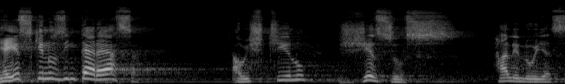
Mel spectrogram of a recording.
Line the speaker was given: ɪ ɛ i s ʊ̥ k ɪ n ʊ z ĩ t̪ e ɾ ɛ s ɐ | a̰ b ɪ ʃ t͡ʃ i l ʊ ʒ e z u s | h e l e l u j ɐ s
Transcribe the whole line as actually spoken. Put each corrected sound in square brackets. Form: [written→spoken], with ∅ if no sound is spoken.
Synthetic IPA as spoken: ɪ ɛ i s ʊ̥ k ɪ n ʊ z ĩ t̪ e ɾ ɛ s ɐ | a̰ [b→w] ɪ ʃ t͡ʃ i l ʊ ʒ e z u s | h [e→a] l e l u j ɐ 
